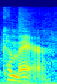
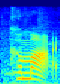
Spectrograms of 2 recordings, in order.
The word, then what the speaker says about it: Khmer: I think I was always pronouncing it Khmer, but Khmer.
